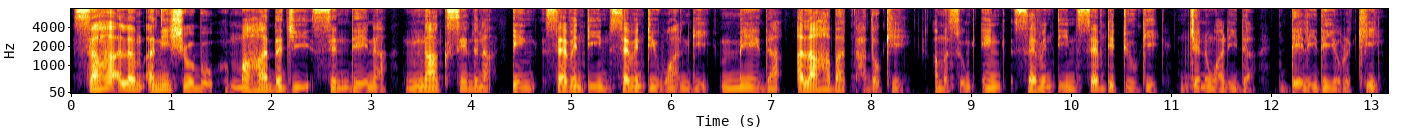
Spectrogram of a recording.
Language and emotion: Manipuri, neutral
